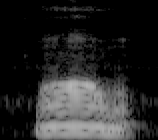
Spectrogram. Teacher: तो पाँ बोलें तो पा बोलने में नासिका का भी योग होता है और कंठ का भी योग होता है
